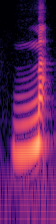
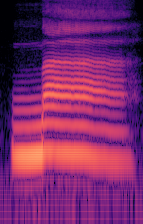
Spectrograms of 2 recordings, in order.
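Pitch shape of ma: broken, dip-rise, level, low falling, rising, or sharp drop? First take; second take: broken; low falling. First: The pitch breaks sharply with a nasal sound. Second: The pitch starts low and falls lower. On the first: "콧소리를 이용해서 급격하게 빡 꺾어줍니다" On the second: "평음보다 조금 낮게 시작해서 더 낮게 내리셔야 돼요"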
